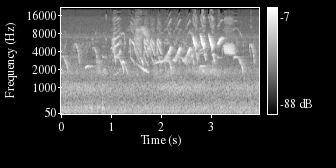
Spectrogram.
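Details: Double-collared seedeater singing in the carioca song style: a run of varied high, quick chirps and sweeping whistled notes, loudest and most rapid near the end, over a faint steady background hiss.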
